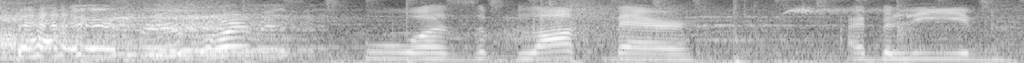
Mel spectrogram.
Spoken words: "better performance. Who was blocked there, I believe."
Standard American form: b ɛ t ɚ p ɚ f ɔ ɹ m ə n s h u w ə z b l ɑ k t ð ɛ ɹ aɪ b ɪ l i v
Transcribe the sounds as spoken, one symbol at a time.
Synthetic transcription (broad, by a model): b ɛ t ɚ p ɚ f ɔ ɹ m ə s h u w ə z b l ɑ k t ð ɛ ɹ aɪ b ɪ l i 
